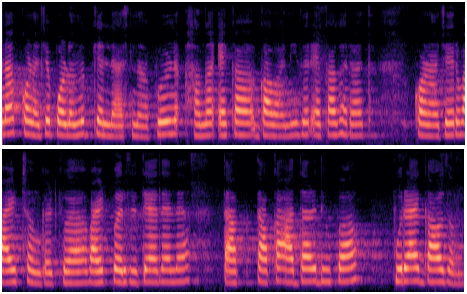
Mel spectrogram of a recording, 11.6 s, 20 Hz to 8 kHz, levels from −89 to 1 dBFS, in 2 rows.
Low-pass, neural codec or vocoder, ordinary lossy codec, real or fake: 7.2 kHz; none; none; real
